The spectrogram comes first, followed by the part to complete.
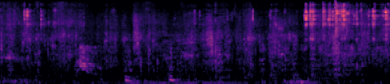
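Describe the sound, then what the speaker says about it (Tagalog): A dog near an apartment unit whimpers and pants in short, soft bursts, with a couple of brief yips, against a faint, noisy background and no clear speech. "May aso kasi doon."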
